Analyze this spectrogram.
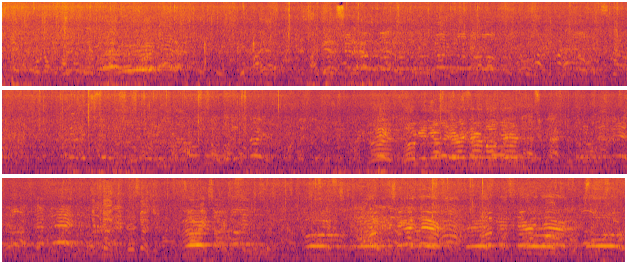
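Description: Swimmers splash and thrash through water.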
